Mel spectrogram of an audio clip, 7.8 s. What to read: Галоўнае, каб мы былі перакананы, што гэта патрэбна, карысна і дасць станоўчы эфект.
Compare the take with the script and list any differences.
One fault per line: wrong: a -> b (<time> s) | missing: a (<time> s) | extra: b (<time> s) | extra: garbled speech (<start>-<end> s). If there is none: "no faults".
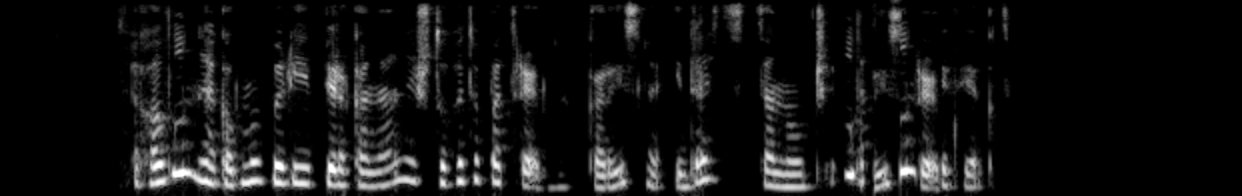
extra: garbled speech (5.3-5.9 s)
